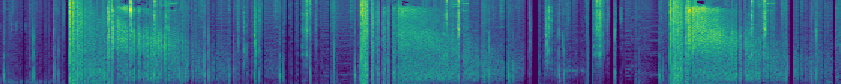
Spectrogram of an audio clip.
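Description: A gun fires loud shots that echo and fade.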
